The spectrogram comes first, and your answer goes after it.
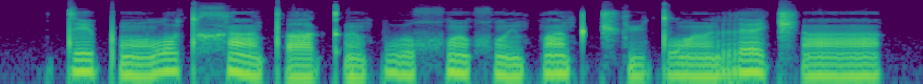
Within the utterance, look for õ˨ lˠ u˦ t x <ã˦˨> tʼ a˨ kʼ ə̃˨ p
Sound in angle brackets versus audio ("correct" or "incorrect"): correct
